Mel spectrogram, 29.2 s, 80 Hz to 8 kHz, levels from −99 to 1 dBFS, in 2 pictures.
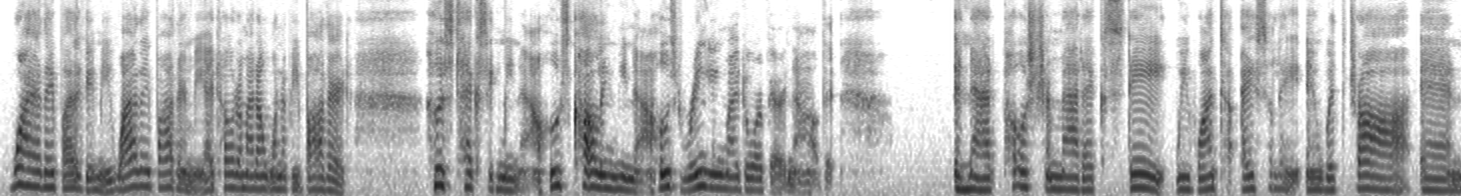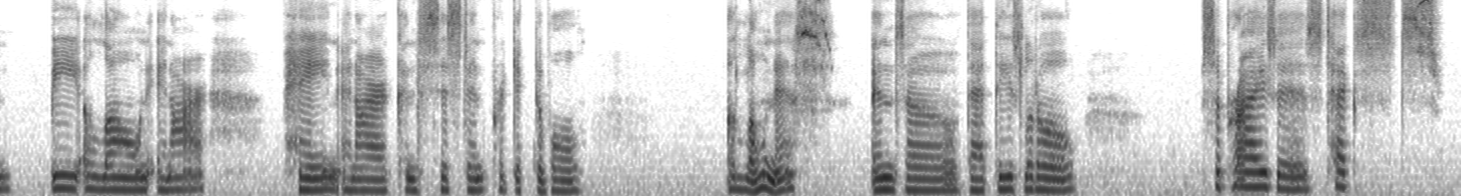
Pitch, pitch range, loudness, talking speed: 185 Hz, 175-205 Hz, -24 LUFS, 125 wpm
